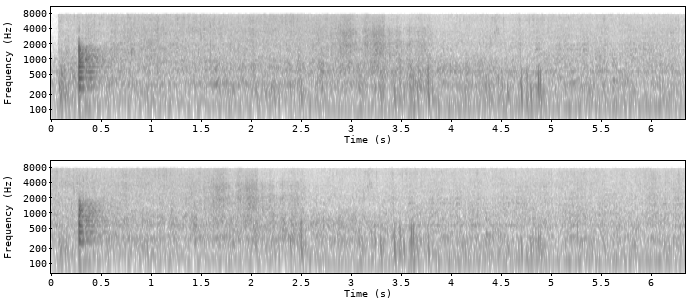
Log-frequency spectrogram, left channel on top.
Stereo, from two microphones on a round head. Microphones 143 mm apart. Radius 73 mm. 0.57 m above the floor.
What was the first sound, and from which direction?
A thud, 60° left (ahead or behind).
